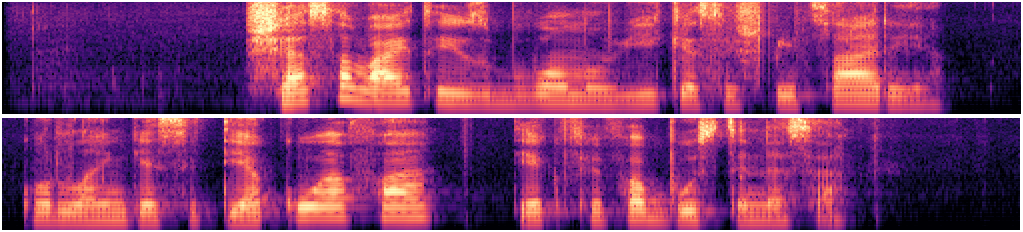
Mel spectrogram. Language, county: Lithuanian, Telšiai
